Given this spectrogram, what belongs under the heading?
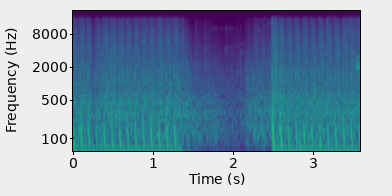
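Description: Rapid automatic gunfire in the video game Battlefield 4, loud and close, in sustained rattling bursts that pause briefly before resuming.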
